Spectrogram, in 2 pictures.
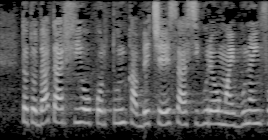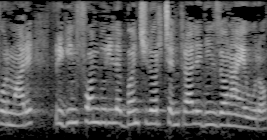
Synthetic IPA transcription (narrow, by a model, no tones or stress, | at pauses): t̪o̞t̪o̞d̪at̪əarfio̞po̞rt̪unkabe̞t͡ʃeesəasiɡuɾe̞o̞majbunəinfo̞rmaɾe̞ | pɾivind̪fo̞nd̪uɾile̞bənt͡ʃilo̞rt͡ʃe̞nt̪ɾale̞d̪inzo̞nae̞uɾo̞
